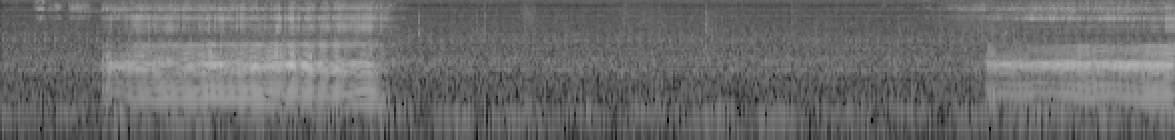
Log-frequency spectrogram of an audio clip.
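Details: Very heavy snoring: two drawn-out, rattling snores separated by a quiet gap, over steady room hum.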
